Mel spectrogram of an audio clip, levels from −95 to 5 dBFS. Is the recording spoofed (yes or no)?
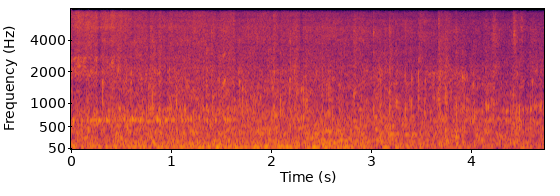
yes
